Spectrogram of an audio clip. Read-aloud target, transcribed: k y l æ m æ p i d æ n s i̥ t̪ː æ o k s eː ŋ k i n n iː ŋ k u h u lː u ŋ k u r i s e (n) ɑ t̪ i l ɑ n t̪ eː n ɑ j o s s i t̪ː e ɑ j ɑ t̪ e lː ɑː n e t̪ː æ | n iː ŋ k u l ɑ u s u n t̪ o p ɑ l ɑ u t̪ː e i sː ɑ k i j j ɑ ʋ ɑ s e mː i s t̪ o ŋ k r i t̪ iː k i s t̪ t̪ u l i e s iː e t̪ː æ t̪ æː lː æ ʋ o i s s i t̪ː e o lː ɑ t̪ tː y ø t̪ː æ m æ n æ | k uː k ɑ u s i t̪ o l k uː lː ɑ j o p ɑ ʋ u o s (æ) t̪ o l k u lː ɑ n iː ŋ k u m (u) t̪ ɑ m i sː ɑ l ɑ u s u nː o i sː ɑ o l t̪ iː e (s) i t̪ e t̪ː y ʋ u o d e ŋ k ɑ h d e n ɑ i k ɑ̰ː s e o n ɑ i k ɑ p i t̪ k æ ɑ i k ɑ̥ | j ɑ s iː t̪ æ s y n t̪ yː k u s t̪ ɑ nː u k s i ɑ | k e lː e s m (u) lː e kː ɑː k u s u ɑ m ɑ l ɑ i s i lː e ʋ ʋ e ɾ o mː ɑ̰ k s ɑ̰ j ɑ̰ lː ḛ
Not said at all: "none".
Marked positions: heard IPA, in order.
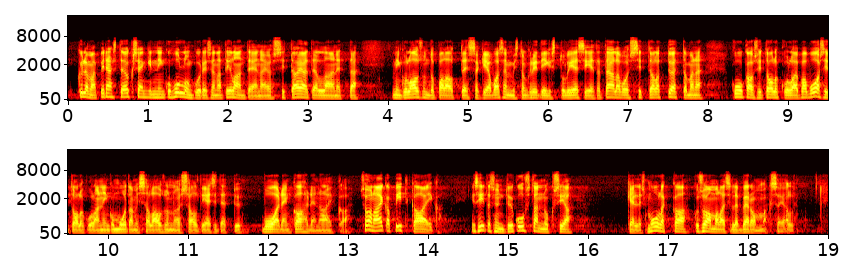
n, i, uː, s, uː

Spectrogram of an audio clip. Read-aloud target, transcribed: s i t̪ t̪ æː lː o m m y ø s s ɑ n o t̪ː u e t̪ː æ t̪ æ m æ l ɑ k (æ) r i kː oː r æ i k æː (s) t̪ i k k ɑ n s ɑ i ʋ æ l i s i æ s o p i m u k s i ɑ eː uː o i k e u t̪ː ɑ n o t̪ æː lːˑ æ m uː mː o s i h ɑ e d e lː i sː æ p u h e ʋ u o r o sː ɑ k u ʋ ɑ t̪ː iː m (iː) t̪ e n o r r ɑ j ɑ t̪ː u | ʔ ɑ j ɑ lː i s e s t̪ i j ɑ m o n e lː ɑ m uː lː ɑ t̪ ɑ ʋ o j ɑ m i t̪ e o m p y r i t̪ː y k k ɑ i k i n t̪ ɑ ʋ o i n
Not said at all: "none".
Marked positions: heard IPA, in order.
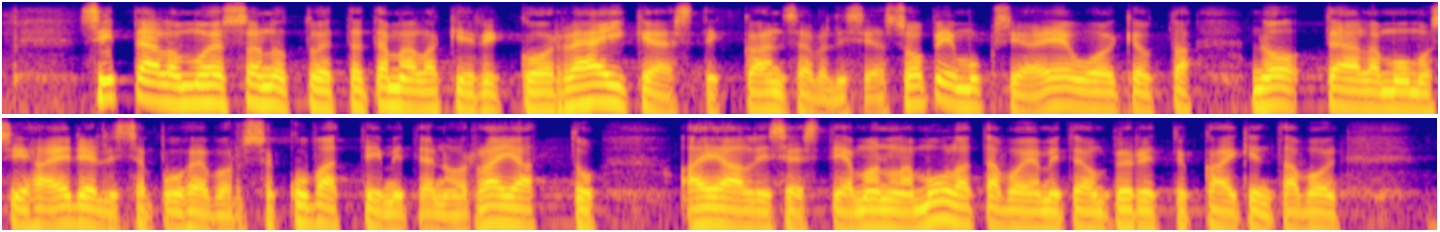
i, s, i

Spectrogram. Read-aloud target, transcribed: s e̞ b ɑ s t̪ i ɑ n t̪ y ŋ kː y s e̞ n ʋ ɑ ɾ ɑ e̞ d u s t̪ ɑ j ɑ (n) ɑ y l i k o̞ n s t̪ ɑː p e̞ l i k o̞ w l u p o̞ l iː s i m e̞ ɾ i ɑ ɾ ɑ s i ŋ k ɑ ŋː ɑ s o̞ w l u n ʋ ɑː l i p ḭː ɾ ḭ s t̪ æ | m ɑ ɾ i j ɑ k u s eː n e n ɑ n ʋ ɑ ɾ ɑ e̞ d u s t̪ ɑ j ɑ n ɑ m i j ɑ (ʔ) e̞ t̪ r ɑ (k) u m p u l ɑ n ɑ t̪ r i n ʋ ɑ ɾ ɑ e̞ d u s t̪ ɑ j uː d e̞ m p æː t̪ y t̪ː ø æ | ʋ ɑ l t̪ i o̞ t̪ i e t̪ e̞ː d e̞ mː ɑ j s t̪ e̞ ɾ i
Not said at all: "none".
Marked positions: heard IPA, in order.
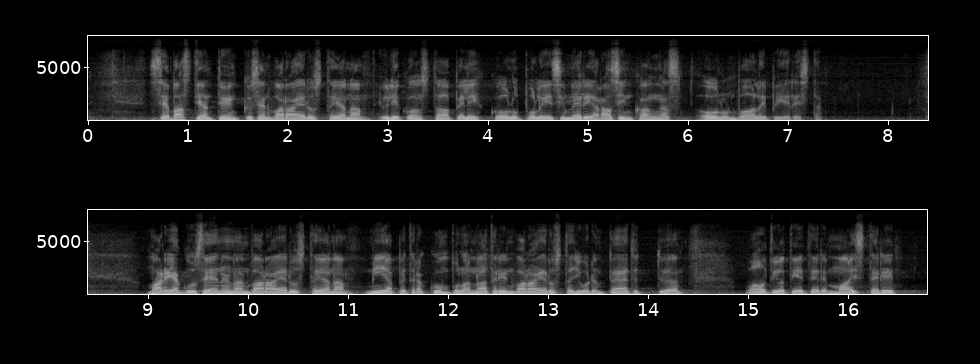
n, p, k

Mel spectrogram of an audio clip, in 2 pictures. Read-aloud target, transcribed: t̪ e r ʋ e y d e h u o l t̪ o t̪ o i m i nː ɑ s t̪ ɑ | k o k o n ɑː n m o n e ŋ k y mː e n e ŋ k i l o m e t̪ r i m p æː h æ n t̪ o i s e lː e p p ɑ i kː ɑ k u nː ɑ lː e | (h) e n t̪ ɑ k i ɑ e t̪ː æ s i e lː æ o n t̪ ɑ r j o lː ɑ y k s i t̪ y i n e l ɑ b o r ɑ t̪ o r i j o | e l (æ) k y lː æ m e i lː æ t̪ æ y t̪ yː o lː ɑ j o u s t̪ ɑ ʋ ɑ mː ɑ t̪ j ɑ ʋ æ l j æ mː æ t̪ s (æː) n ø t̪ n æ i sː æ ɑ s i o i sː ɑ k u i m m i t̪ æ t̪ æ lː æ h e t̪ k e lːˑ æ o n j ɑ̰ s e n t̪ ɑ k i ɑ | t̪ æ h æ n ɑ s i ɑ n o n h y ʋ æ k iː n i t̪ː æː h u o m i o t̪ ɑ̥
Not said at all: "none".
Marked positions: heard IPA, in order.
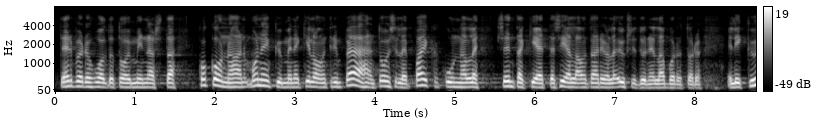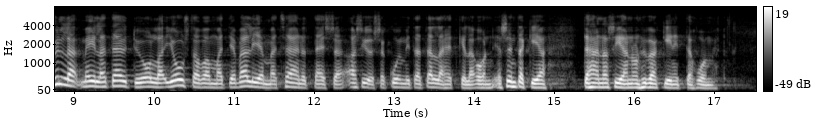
s, i, æː

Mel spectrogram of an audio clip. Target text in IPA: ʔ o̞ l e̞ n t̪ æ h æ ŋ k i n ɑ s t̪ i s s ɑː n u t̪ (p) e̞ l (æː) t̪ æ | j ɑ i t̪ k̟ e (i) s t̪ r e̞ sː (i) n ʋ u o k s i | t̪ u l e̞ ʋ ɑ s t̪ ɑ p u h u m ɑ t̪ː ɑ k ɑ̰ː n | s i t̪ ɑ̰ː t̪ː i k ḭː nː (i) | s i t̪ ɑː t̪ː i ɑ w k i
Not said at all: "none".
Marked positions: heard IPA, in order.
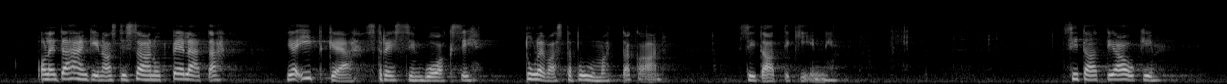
p, æ, æ, i, i

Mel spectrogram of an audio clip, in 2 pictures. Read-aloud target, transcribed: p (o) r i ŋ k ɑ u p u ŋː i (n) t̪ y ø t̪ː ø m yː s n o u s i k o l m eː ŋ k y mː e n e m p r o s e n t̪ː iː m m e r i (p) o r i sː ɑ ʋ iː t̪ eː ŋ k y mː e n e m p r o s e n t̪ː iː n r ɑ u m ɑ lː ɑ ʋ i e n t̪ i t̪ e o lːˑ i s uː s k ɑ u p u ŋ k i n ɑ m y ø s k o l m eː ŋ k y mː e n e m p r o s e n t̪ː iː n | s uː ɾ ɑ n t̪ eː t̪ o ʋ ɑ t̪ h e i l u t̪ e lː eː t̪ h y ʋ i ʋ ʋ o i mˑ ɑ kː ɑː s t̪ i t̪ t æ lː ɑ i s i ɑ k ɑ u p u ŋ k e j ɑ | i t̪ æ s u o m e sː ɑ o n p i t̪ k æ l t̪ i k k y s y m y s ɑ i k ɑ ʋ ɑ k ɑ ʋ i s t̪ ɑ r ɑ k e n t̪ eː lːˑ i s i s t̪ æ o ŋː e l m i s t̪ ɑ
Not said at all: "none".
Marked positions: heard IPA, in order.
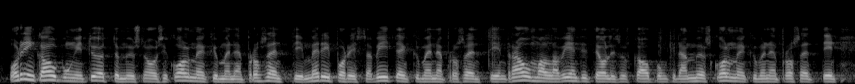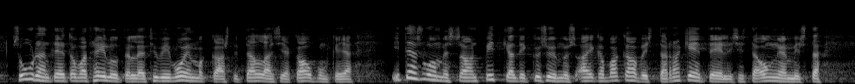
o, n, p

